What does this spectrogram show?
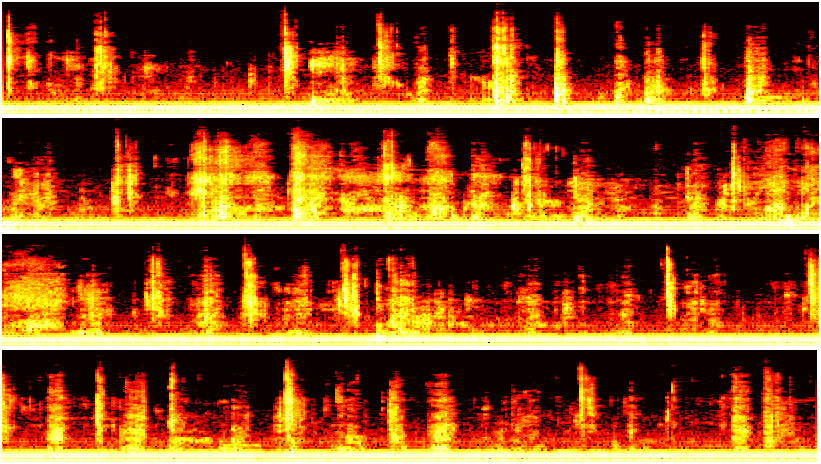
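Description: Close-miked eating: wet chewing and many irregular mouth clicks from a mouthful of buffalo curry and rice, mixed with fingers squishing rice through the gravy. A steady low hum runs underneath.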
